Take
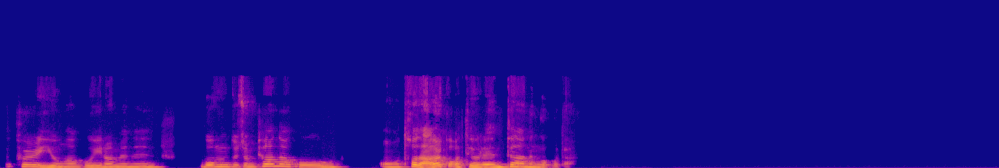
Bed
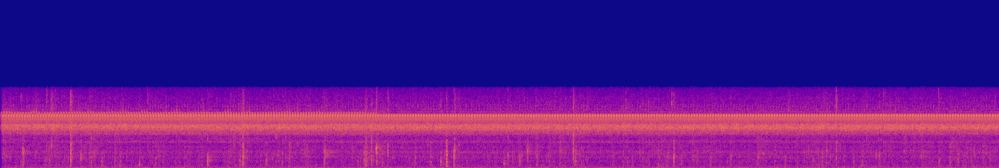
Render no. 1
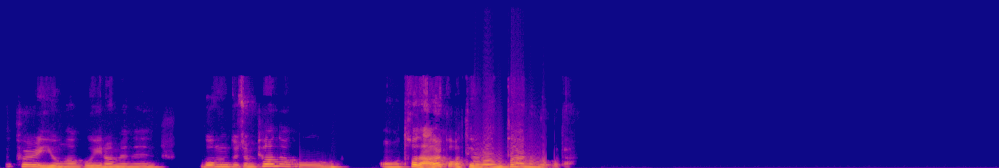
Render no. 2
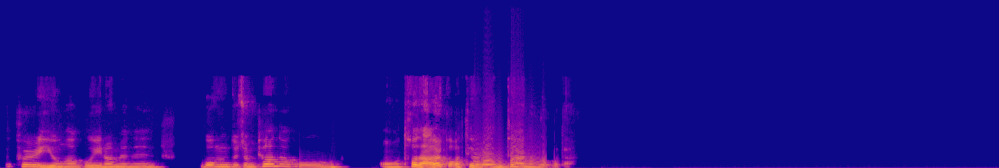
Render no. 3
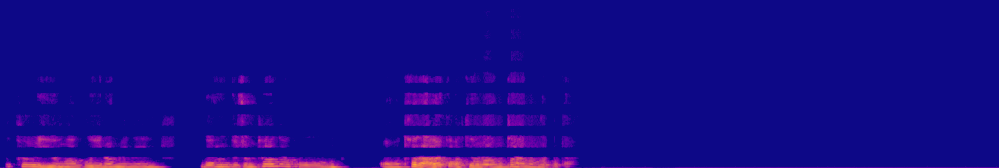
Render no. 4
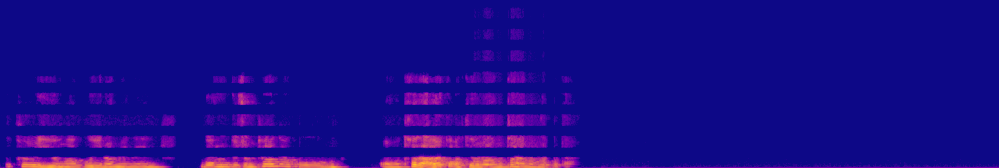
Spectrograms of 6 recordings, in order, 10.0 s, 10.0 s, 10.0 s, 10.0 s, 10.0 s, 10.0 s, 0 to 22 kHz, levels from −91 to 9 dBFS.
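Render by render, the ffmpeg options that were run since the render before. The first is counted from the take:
ffmpeg -i in.wav -filter_complex "[0:a]asettb=1/sr,asplit=3[link_01][link_02][link_03];[link_01]atrim=end=1.244[link_04];[link_02]atrim=start=1.24:end=2.22,asetpts=PTS-STARTPTS,afade=type=in:duration=0.004:curve=qsin,afade=type=out:start_time=0.976:duration=0.004:curve=qsin,highpass=frequency=240:poles=1[link_05];[link_03]atrim=start=2.216[link_06];[link_04][link_05]acrossfade=duration=0.004:curve1=hsin:curve2=qsin[link_07];[link_07][link_06]acrossfade=duration=0.004:curve1=qsin:curve2=hsin,asettb=1/sr,asplit=3[link_08][link_09][link_10];[link_08]atrim=end=2.774[link_11];[link_09]atrim=start=2.77:end=3.31,asetpts=PTS-STARTPTS,afade=type=in:duration=0.004:curve=qsin,afade=type=out:start_time=0.536:duration=0.004:curve=qsin,acompressor=threshold=-27dB:ratio=5:attack=3.2:release=140:knee=1:detection=peak[link_12];[link_10]atrim=start=3.306[link_13];[link_11][link_12]acrossfade=duration=0.004:curve1=hsin:curve2=qsin[link_14];[link_14][link_13]acrossfade=duration=0.004:curve1=qsin:curve2=hsin,asettb=1/sr,asplit=3[link_15][link_16][link_17];[link_15]atrim=end=4.734[link_18];[link_16]atrim=start=4.73:end=5.55,asetpts=PTS-STARTPTS,afade=type=in:duration=0.004:curve=qsin,afade=type=out:start_time=0.816:duration=0.004:curve=qsin,aeval=exprs='clip(val(0),-1,0.0473)':channel_layout=same[link_19];[link_17]atrim=start=5.546[link_20];[link_18][link_19]acrossfade=duration=0.004:curve1=hsin:curve2=qsin[link_21];[link_21][link_20]acrossfade=duration=0.004:curve1=qsin:curve2=hsin" out.wav
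ffmpeg -i in.wav -filter_complex "[0:a]asettb=1/sr,asplit=3[link_01][link_02][link_03];[link_01]atrim=end=0.384[link_04];[link_02]atrim=start=0.38:end=1,asetpts=PTS-STARTPTS,afade=type=in:duration=0.004:curve=qsin,afade=type=out:start_time=0.616:duration=0.004:curve=qsin,equalizer=frequency=4200:width=0.91:gain=7[link_05];[link_03]atrim=start=0.996[link_06];[link_04][link_05]acrossfade=duration=0.004:curve1=hsin:curve2=qsin[link_07];[link_07][link_06]acrossfade=duration=0.004:curve1=qsin:curve2=hsin,asettb=1/sr,asplit=3[link_08][link_09][link_10];[link_08]atrim=end=2.744[link_11];[link_09]atrim=start=2.74:end=3.25,asetpts=PTS-STARTPTS,afade=type=in:duration=0.004:curve=qsin,afade=type=out:start_time=0.506:duration=0.004:curve=qsin,equalizer=frequency=3100:width_type=o:width=0.43:gain=-5.5[link_12];[link_10]atrim=start=3.246[link_13];[link_11][link_12]acrossfade=duration=0.004:curve1=hsin:curve2=qsin[link_14];[link_14][link_13]acrossfade=duration=0.004:curve1=qsin:curve2=hsin,asettb=1/sr,asplit=3[link_15][link_16][link_17];[link_15]atrim=end=4.224[link_18];[link_16]atrim=start=4.22:end=5.45,asetpts=PTS-STARTPTS,afade=type=in:duration=0.004:curve=qsin,afade=type=out:start_time=1.226:duration=0.004:curve=qsin,highpass=190[link_19];[link_17]atrim=start=5.446[link_20];[link_18][link_19]acrossfade=duration=0.004:curve1=hsin:curve2=qsin[link_21];[link_21][link_20]acrossfade=duration=0.004:curve1=qsin:curve2=hsin" out.wav
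ffmpeg -i in.wav -af "flanger=delay=2.7:depth=8.9:regen=53:speed=0.95:shape=triangular,afftfilt=real='re*eq(mod(floor(b*sr/1024/1400),2),0)':imag='im*eq(mod(floor(b*sr/1024/1400),2),0)':win_size=1024:overlap=0.75" out.wav
ffmpeg -i in.wav -af "volume=8.5dB,alimiter=limit=-1dB:level=0:latency=1" out.wav

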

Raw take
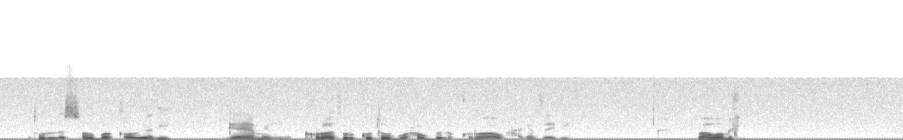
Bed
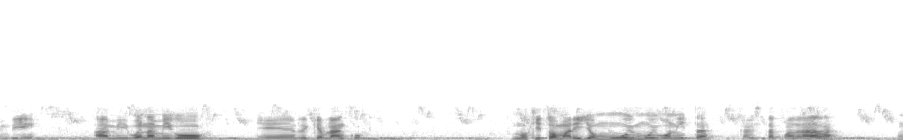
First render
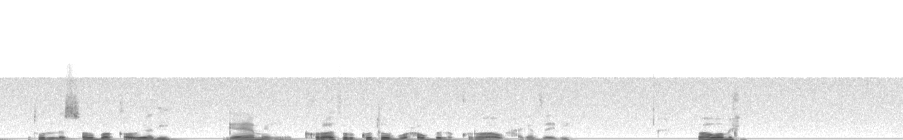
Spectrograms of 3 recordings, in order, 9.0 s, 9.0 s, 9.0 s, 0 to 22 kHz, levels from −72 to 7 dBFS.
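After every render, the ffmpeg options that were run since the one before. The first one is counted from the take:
ffmpeg -i in.wav -af "bandreject=frequency=60:width_type=h:width=4,bandreject=frequency=120:width_type=h:width=4,bandreject=frequency=180:width_type=h:width=4,bandreject=frequency=240:width_type=h:width=4" out.wav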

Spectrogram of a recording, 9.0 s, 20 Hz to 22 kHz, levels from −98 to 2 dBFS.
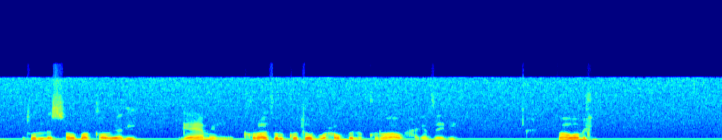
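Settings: ffmpeg -i in.wav -af "afftdn=noise_reduction=6:noise_floor=-50" out.wav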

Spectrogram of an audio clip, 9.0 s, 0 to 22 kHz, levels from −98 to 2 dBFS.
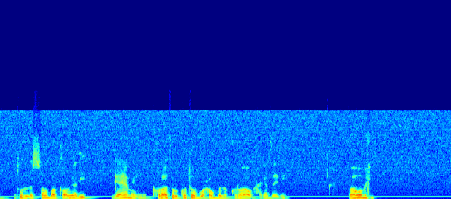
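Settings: ffmpeg -i in.wav -filter_complex "[0:a]acrossover=split=4300[link_01][link_02];[link_02]acompressor=threshold=-57dB:ratio=4:attack=1:release=60[link_03];[link_01][link_03]amix=inputs=2:normalize=0,aecho=1:1:5.7:0.32" out.wav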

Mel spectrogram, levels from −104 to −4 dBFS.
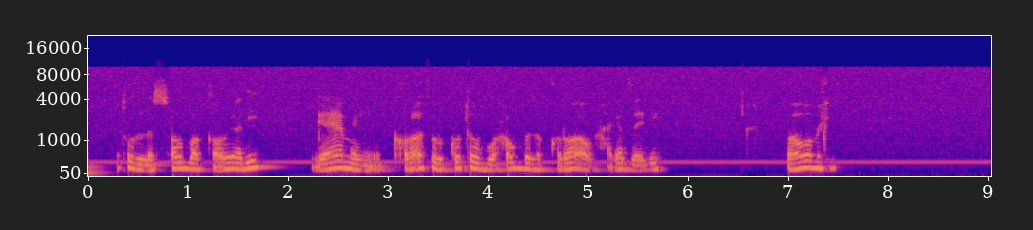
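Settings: ffmpeg -i in.wav -filter_complex "[0:a]acrossover=split=140|1300|1700[link_01][link_02][link_03][link_04];[link_01]alimiter=level_in=14.5dB:limit=-24dB:level=0:latency=1,volume=-14.5dB[link_05];[link_02]acompressor=threshold=-34dB:ratio=6[link_06];[link_05][link_06][link_03][link_04]amix=inputs=4:normalize=0" out.wav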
